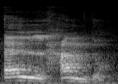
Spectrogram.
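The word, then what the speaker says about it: الحمد: And we say Alhamdu. Alhamdu. Okay? Ha is one of the 14 letters that we mentioned now. So the lam is pronounced.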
